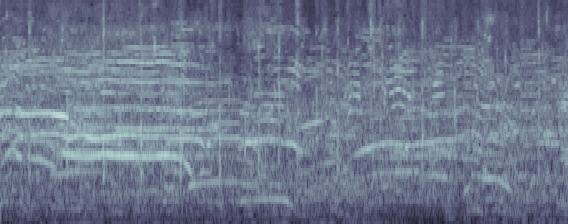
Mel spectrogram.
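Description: A girls' state semifinal basketball crowd at Bishop Heelan vs Waverly-Shell roars loudly in the arena, a sustained dense wall of cheering and shouting with whistle-like tones, continuous for several seconds.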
